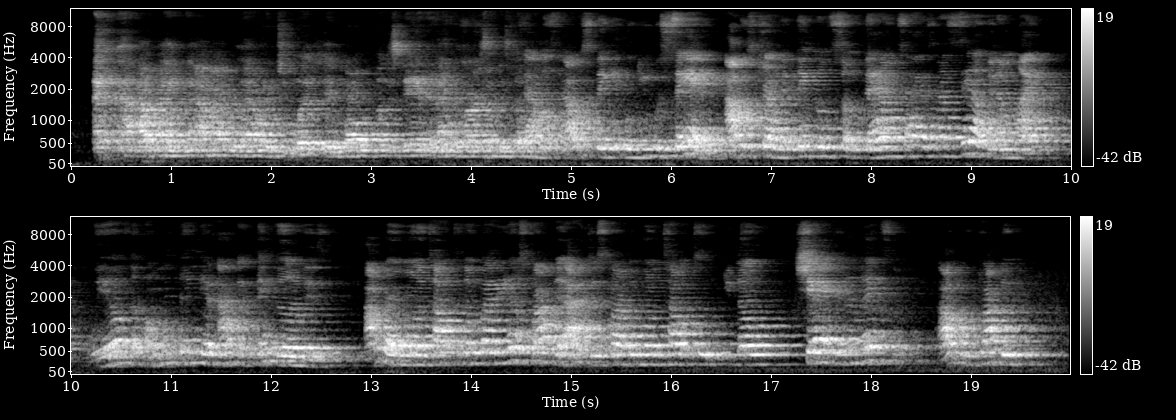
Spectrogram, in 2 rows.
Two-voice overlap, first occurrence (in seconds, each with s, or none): 3.6 s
